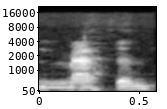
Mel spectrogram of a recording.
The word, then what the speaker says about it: Mathen: Mathen, I've always said Mathen, he says Mathen.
